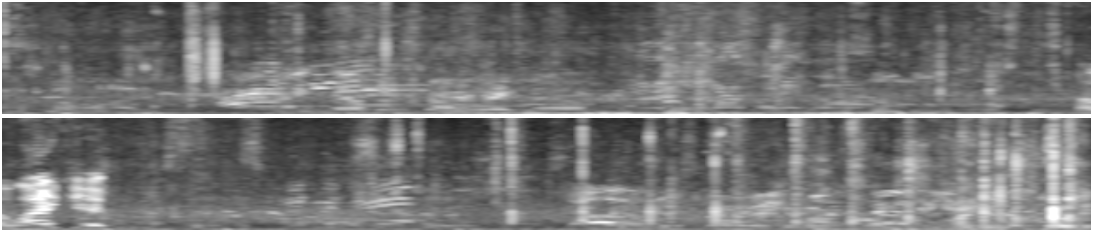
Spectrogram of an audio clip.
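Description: Young women shout and cheer from a distance outdoors.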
